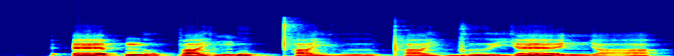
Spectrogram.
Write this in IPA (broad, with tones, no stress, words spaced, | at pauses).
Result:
ʔɛː˧˥p̚no˩˧ pa˩˧jŋuː˥˨p̚t̪ʰa˩jʋɯː˩˧ pʰa˩jbɯː˥˨ jɛː˥˨ɲa˩˧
